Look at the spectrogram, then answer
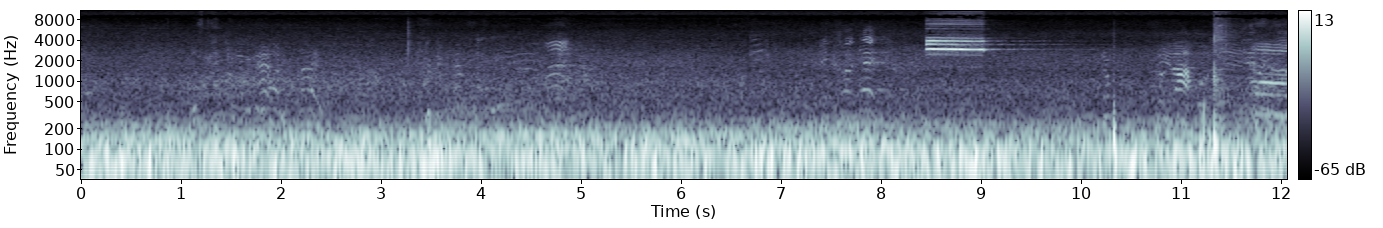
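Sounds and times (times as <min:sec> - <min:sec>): constant low rumble: 0:00.0 - 0:12.0
referee's whistle blast: 0:08.4 - 0:09.5.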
